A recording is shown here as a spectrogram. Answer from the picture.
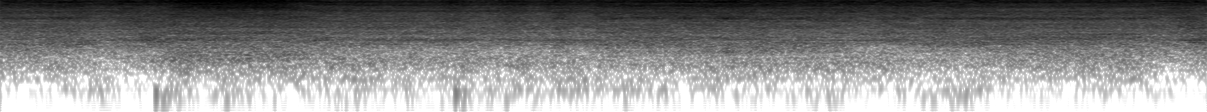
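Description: Dyson Airwrap blowing air through its drying attachment on its highest fan and heat setting: a steady rushing hiss.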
